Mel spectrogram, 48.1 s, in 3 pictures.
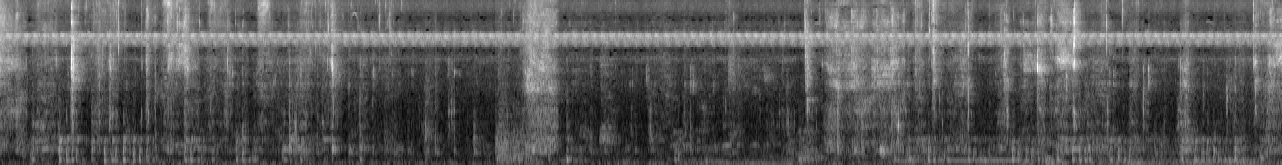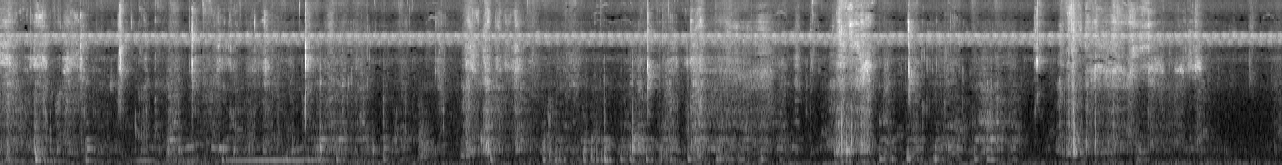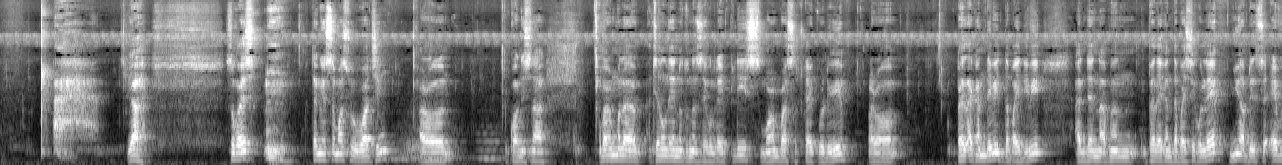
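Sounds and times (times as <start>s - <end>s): chewing and lip smacks: 7.0s - 32.7s, 42.7s - 44.0s.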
